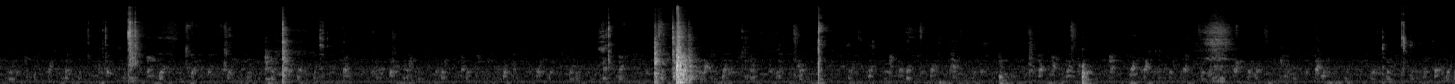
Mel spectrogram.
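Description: Paper and small craft tools handled on a wooden tabletop: scattered light taps, clicks and paper rustles, with one louder knock about seven seconds in.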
